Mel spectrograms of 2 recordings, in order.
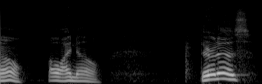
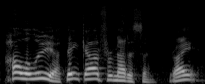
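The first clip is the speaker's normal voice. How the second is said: normal talking voice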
